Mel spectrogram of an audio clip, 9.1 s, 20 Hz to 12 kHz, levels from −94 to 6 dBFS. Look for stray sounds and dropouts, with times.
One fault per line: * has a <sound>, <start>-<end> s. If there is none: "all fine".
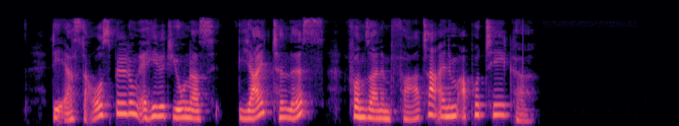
all fine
